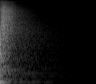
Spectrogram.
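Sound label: snare drum, Drums; Bob Clearmountain Drums I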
